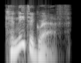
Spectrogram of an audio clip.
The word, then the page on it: kinetograph: British English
